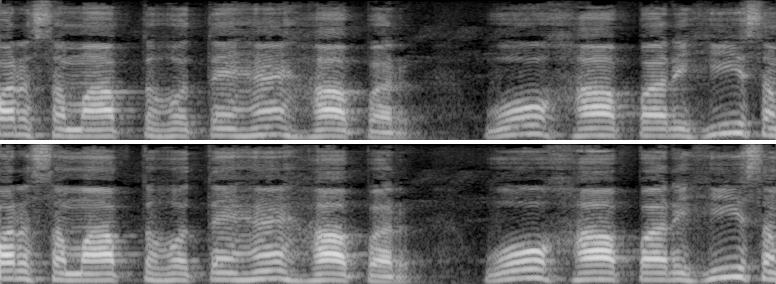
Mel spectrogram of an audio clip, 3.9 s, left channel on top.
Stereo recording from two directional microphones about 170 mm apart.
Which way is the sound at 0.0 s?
30° right (ahead or behind).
